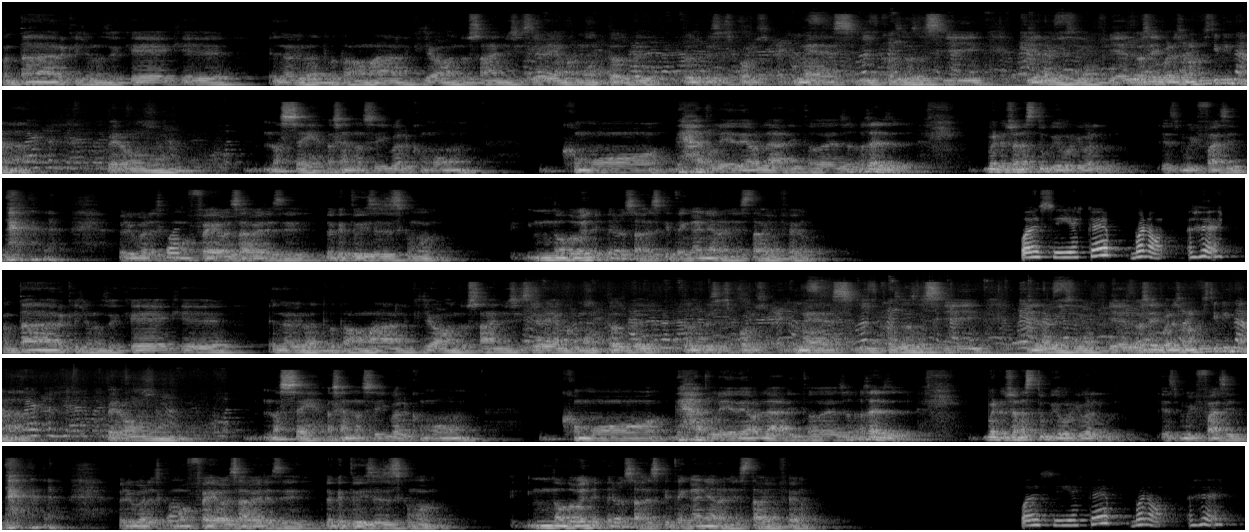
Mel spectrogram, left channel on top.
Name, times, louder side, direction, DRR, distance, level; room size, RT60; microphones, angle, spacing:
voice 1, 0.0-2.3 2.7-14.4 14.9-17.2 18.0-22.0 22.3-23.7 24.0-29.3 30.1-33.0, right 1 dB, 50° right, -2 dB, 3.4 m, -29 dB
sound 1, 5.2-14.7, right 2 dB, 90° right, 1.4 m, -37 dB
voice 2, 35.1-37.1, left 6 dB, 65° left, 15 dB, 0.5 m, -27 dB
10.0 x 8.3 x 4.2 m, 0.82 s
head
